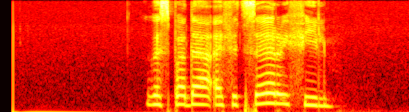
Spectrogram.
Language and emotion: Russian, neutral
